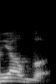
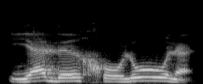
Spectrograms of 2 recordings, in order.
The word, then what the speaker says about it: يدخلون: Nah, bukan yaub, tapi yadkhuluna.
